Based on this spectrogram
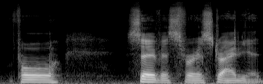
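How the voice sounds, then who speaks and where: At a fairly slow pace, a man with a normal speaking voice and fairly low pitch talks with fairly even intonation in a very clean recording with a silent background. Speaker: podcast host. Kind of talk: interview question.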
